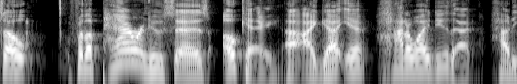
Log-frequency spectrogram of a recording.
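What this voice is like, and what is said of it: Usual voice. Nothing is said of it.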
